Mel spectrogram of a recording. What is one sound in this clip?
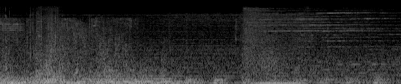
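A pickaxe strikes metal with sharp clangs.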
